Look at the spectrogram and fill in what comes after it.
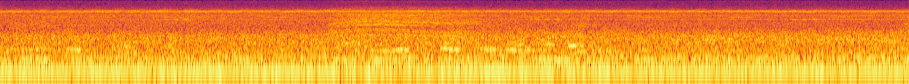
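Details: Crickets calling in a garden on a September evening: a steady high, thin continuous trill holds throughout, with a low electrical hum beneath and a faint brief sweeping sound near the middle.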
